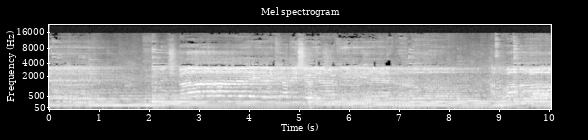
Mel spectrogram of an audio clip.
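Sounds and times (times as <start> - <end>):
man singing into a microphone: 0.0 - 10.0.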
